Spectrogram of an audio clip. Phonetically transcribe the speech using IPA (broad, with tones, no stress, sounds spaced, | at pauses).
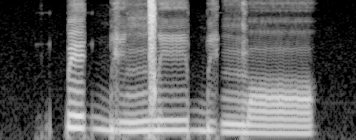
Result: k͡p e˦ ɡ͡b i˨ ŋ͡ǀ iː˧ ɓ i˨ ŋ͡m ɔː˨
